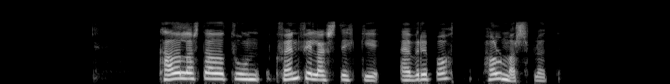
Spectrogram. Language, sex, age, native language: Icelandic, female, 30-39, Icelandic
